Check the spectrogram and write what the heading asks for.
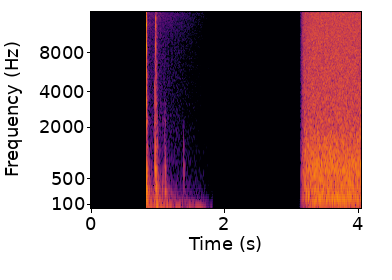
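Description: Two sharp clicks in quick succession about a second in, with a short fading ring. Then, from about three seconds in, a steady hiss of TV static, as a VHS-style sound effect.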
